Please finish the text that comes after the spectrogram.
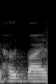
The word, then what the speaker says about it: Houtbaai: Sometimes they would go to Houtbaai or Houtbaai. Sorry, Houtbaai is how you say it in Afrikaans.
